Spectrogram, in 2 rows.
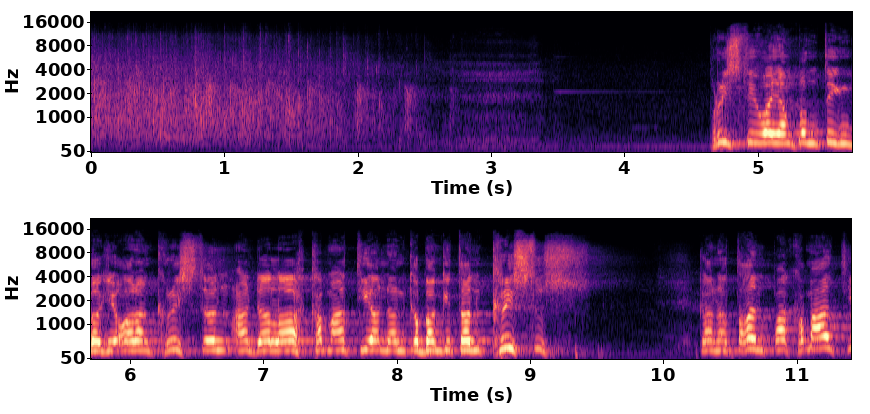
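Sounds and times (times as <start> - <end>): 
audience applause: 0.0 - 2.7
speech: 4.6 - 9.5, 10.3 - 11.3.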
